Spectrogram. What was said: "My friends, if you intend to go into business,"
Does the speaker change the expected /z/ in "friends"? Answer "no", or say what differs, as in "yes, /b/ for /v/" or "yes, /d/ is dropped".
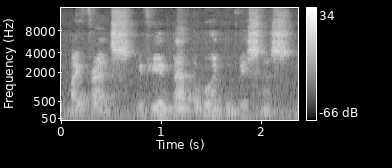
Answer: yes, /s/ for /z/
